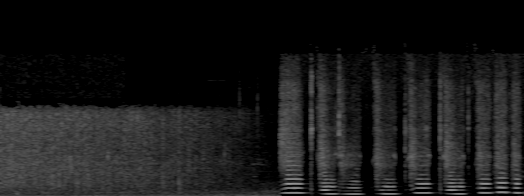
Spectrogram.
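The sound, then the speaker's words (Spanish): Heavy rain pours as a dense, even hiss with no breaks, then cuts off abruptly and gives way to music. “está lloviendo resto. Caminé a escampar.”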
